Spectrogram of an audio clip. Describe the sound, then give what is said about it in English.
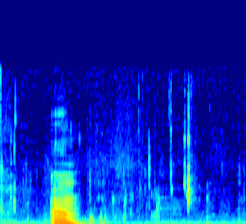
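Chewing on a crunchy, chunky Dairy Milk milk chocolate bar with pieces of peanut, roasted hazelnut and salted toffee: a short voiced murmur with the mouth full, followed by soft, irregular crunching and mouth sounds. “Okay, so munching down on that, it's got quite a crunchy texture to it because it's the nuts and the toffee.”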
